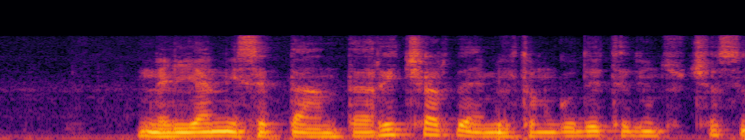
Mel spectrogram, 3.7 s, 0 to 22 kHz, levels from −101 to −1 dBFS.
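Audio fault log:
2.48–2.67 s, bit errors on an ADPCM link: for just under 0.2 s the wideband G.722 sound breaks into pops and a rough, gritty burst with brief jumps in level. A sparse scatter of corrupted bits, somewhere under half a percent, reaches the ADPCM decoder. Each wrong bit also knocks its adaptive step size and predictor off track, so every error rings on for several milliseconds instead of staying a single click.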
